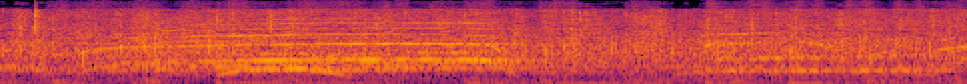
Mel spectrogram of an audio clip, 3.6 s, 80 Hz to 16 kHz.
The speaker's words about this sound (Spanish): Y de que hoy, 20 de septiembre, señores, damas y caballeros, es su cumpleaños. Unos aplausos, por favor.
